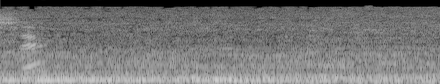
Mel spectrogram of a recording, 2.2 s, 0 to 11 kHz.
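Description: Pink noise from a Midas M32R mixer's built-in oscillator, played through a stage monitor speaker as a steady, even hiss with a full low end. It is the test signal used to measure and equalise the monitor.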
